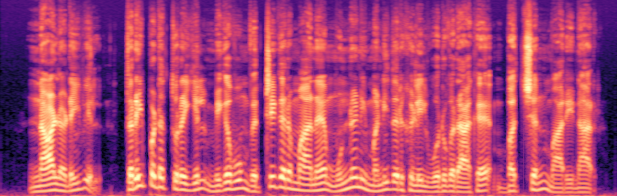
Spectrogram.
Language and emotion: Tamil, neutral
